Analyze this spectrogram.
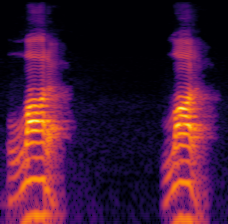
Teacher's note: if I say the word lot, it sounds like a T. But if I put it in the phrase, it sounds like a D.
